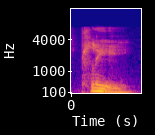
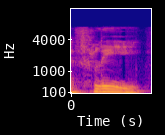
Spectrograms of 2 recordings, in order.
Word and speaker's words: plea: 예, P를 F로 발음하시게 되면은 예, flee, 예, 벼룩이란 뜻 또는 flee, 도망가다란 뜻과 예, 그런 의미가 되니까 P와 F의 발음을 정확히 구분하셔야 되겠습니다.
